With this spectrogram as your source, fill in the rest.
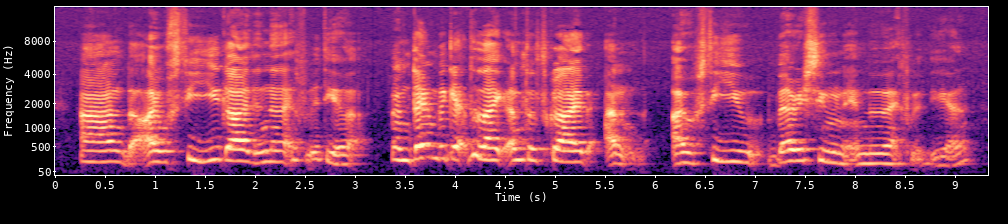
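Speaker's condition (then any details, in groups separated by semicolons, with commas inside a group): Cerebral palsy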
